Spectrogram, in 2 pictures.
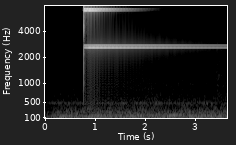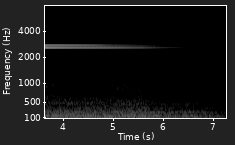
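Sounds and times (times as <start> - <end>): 
hand bells: 0.8 - 4.9.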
